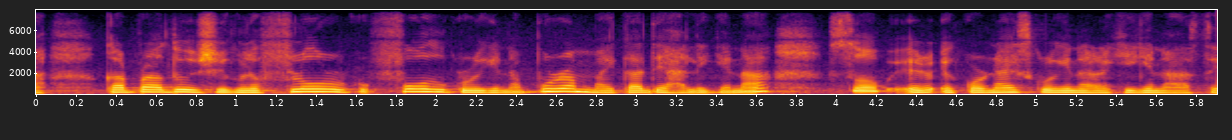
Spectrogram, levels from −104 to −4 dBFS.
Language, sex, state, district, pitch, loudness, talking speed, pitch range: Nagamese, female, Nagaland, Dimapur, 195 Hz, -13 LUFS, 185 wpm, 180-230 Hz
